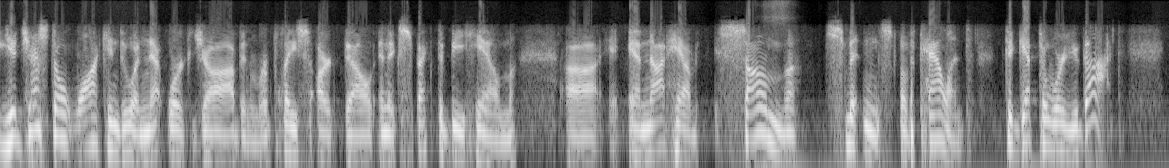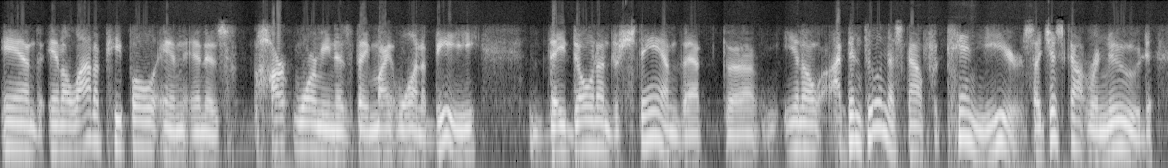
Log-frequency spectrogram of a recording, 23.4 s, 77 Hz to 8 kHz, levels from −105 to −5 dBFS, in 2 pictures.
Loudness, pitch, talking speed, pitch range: -21 LUFS, 130 Hz, 170 wpm, 115-165 Hz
